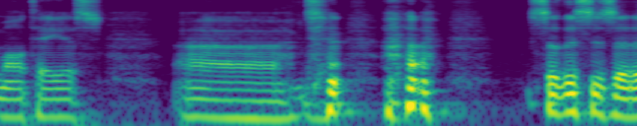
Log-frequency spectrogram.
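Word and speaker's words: Maltais: Steve malas Steve malus I think actually now I'm even remembering how it was pronounced it was a three of course different announcers pronounce names differently but malus uh so this is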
